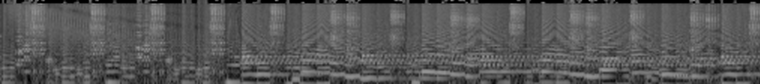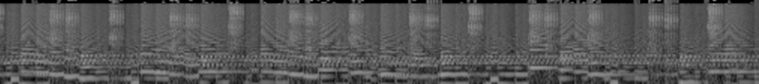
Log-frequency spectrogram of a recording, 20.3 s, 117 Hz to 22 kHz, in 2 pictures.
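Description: The original 1986 music track of the video game Storm plays throughout, with buzzy synthesized square-wave tones, a bouncing bassline and fast arpeggiated melody lines at a steady, loud level and no voices.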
